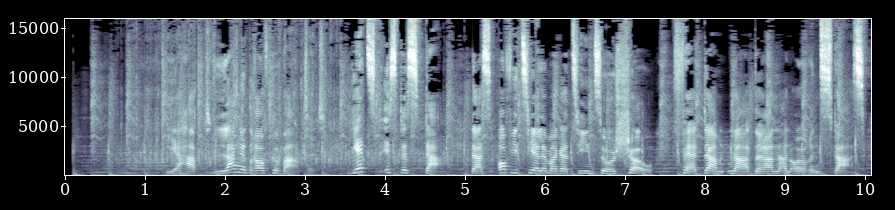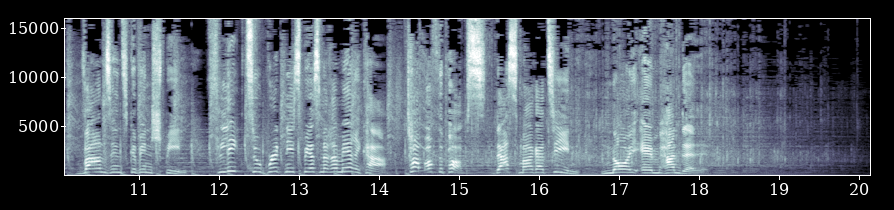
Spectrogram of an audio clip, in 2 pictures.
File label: TV Promotion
